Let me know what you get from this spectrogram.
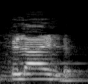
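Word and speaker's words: blind: दोस्तों इसका अगला नियम है, कुछ शब्दों में आई के बाद एन डी या एल डी हो तब आई का उच्चारण आ ई होता है। जैसे ब्लाइंड, ब्लाइंड शब्द में आई के बाद एन डी आया है, इसलिए आई का उच्चारण आ ई हुआ है, इसलिए इसे ब्लाइंड पढ़ते हैं।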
